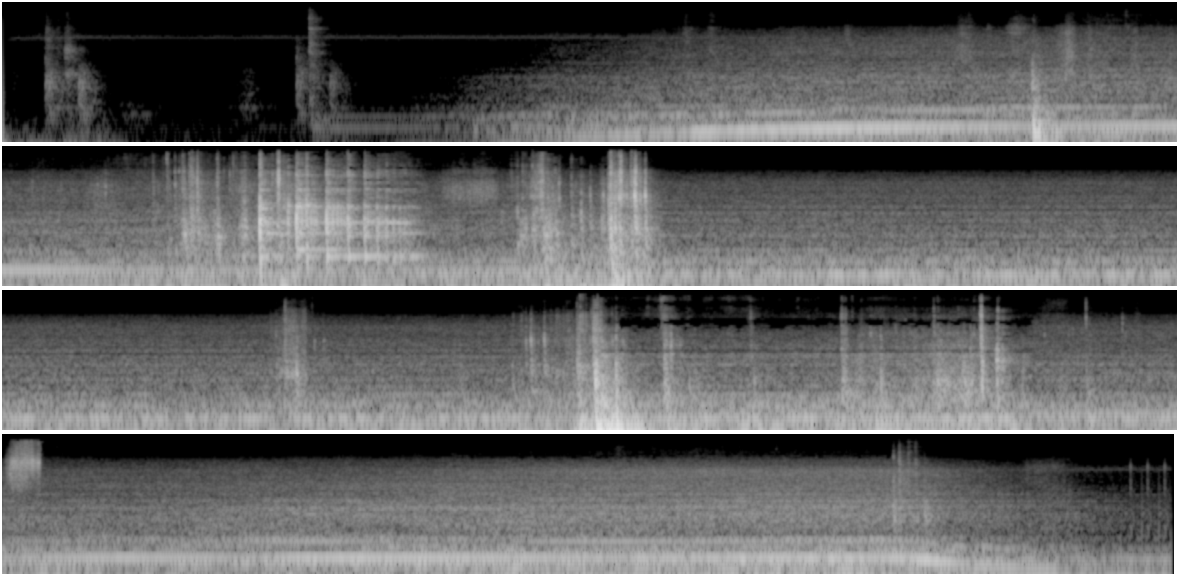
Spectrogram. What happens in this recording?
I started the coffee machine to brew a cup. While it was running I walked over and opened the kitchen window.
